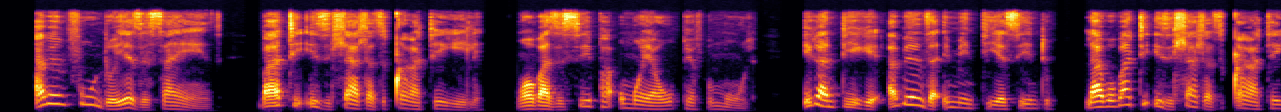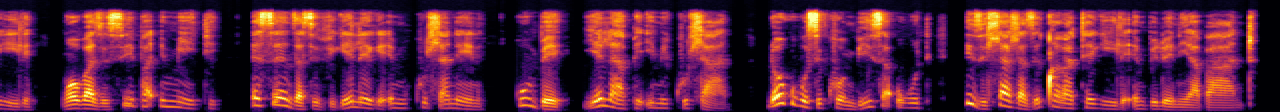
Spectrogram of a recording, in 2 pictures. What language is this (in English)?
North Ndebele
